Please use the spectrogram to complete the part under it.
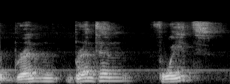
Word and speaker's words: Brenton Thwaites: and he will be played by actor Brenton Thwaites. Is that how you pronounce it? I'm pretty sure. – Sounds right to me, yeah.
